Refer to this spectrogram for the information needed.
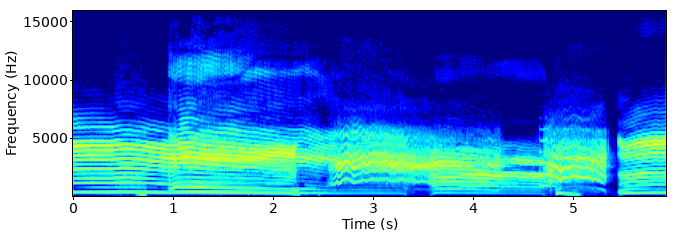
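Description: A shrill, ear-piercing scream comes out of a golden egg as it is opened, wailing on and off for several seconds, loud and strained with a wavering pitch, breaking into a few drawn-out bursts with brief catches between them.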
